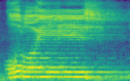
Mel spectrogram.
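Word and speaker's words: قريش: Quraisy kalau kita bisa artikan per kata, mad artinya panjang. Li'ilafi Quraisy, panjang. 2, 4, atau 6 harakat, tergantung kepada tempo yang digunakan.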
